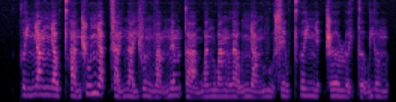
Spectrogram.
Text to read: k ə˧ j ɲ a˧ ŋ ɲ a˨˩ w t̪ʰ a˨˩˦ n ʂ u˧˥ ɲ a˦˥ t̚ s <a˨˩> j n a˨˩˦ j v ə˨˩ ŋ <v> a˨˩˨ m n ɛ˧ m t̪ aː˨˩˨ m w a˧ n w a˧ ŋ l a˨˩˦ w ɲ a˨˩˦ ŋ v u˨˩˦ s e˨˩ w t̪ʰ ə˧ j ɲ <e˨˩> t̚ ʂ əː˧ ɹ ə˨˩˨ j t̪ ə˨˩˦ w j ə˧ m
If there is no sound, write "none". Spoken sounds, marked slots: a˨˩˦, v, e˨˩

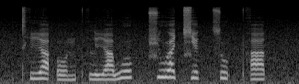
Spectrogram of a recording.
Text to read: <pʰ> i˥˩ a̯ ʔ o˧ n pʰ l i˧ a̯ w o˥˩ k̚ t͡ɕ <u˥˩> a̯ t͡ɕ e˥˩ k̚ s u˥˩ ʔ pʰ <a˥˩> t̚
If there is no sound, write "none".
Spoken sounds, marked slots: tʰ, u˥˩, a˦˥

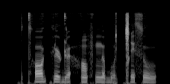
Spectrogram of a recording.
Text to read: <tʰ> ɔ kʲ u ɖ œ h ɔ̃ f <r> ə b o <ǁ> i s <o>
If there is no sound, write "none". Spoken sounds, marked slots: tʰ, n̪, ǀ, u

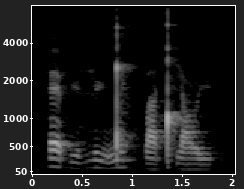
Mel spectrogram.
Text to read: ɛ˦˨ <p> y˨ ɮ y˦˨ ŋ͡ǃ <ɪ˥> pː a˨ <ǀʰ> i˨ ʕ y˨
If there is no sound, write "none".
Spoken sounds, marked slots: p, y˥, ǃʰ

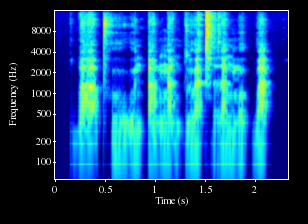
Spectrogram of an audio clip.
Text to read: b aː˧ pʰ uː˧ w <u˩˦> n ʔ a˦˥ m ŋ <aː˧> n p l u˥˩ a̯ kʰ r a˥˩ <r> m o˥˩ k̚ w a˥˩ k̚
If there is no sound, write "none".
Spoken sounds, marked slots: u˥˩, a˧, n

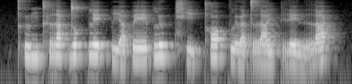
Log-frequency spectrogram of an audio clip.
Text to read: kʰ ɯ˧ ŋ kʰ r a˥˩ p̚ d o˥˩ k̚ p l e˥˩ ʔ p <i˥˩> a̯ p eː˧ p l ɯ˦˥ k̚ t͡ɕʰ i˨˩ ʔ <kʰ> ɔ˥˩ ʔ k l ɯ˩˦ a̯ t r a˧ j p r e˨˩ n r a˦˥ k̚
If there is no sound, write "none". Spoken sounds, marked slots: i˩˦, kʰ

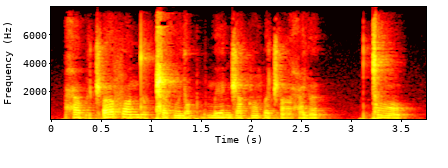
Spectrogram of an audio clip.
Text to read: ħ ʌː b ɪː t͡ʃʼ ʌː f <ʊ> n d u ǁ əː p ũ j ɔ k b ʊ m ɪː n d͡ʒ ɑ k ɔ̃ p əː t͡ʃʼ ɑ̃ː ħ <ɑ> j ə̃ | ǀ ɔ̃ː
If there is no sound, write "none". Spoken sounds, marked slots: ɔ, ɑ

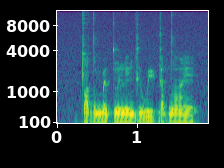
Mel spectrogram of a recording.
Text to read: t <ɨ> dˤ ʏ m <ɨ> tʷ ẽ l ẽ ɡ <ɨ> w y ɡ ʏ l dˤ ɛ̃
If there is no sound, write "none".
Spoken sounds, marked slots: y, ʏ, ɨ

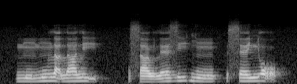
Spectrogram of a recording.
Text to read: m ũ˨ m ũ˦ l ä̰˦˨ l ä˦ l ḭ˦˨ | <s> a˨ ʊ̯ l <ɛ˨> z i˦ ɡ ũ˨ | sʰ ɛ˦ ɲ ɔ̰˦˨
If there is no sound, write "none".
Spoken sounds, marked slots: s, ɛ˦

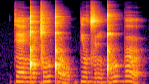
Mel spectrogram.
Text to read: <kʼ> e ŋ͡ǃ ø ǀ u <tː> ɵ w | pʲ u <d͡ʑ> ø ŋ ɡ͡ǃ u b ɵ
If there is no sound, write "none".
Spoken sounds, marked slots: k, ǃ, d͡z

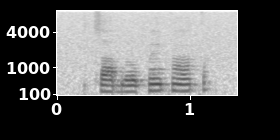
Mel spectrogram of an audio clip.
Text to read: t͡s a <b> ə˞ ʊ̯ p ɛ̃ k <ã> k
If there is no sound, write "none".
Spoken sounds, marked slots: b, ã

